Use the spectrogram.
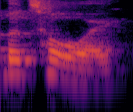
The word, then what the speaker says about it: Batoy: Is it Batoy or Bitoy? Just pronounce that for us. Batoy. Batoy.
